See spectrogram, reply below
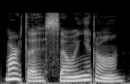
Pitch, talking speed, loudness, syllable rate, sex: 180 Hz, 230 wpm, -14 LUFS, 5.8 syllables/s, female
